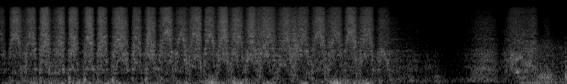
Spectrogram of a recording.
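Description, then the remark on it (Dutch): Rhythmic back-and-forth sanding or scrubbing strokes during chores on a boat, steady, about two per second, easing off briefly near the end before resuming. “geschuurd, geboend, geschropt, haakjes opgehangen. Allerlei dat soort klussen die ik tegenkwam.”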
